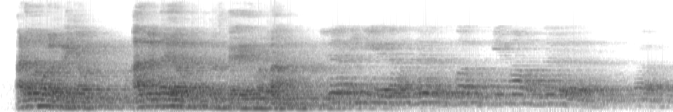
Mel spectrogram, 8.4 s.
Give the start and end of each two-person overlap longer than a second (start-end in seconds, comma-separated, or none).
none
